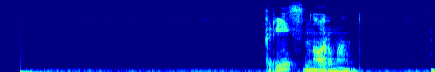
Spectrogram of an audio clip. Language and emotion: Russian, neutral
